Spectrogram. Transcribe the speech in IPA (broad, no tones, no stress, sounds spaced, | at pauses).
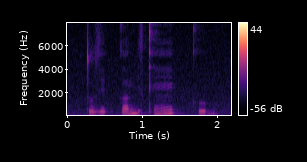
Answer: t ʊ z e kː ɐ ŋ i z kʼ ẽ | kʰ ʊ b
